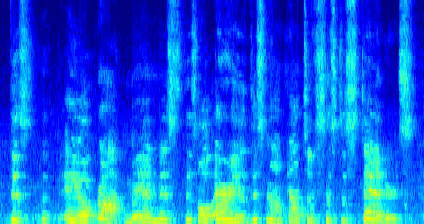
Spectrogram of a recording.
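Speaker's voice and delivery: high, put-on Paulie voice; whiny complaining drunk; Paulie impression. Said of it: "he's like".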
